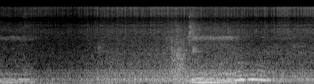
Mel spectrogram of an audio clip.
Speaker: what if we just listen for a second you can hear her snoring yeah story can y'all hear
